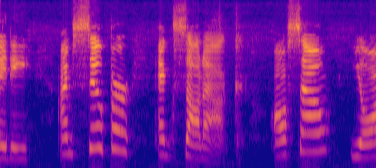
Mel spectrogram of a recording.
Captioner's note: suburban white woman voice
